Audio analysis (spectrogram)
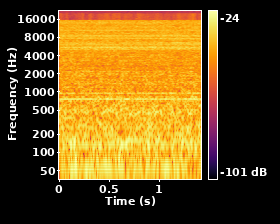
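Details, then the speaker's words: Prebuilt gaming PC with Intel i9-13900KF and NVIDIA RTX 4090: steady electrical buzz over fan hiss, graphics card coil whine. "If you can hear the buzzing sound, this is the coil whine for this build."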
